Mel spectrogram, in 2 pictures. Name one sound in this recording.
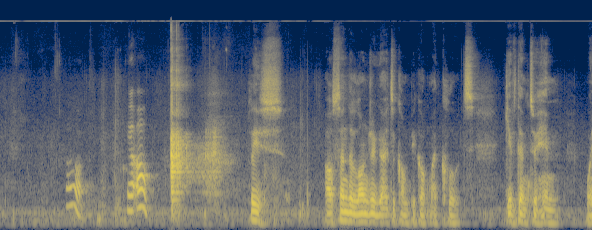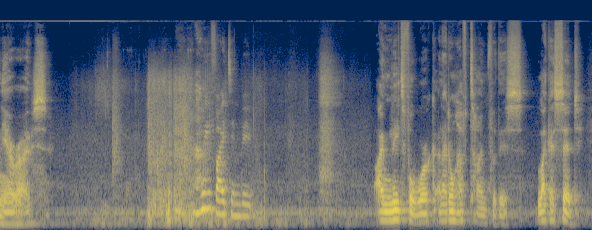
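A young man speaks with strong emotion, close by.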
